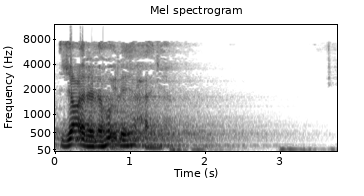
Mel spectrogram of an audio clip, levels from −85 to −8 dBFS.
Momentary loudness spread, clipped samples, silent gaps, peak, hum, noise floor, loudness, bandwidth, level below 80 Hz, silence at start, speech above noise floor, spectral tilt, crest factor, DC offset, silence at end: 19 LU; 0.2%; none; 0 dBFS; none; -53 dBFS; -12 LUFS; 8.8 kHz; -44 dBFS; 0 s; 42 dB; -6 dB/octave; 16 dB; under 0.1%; 1.85 s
